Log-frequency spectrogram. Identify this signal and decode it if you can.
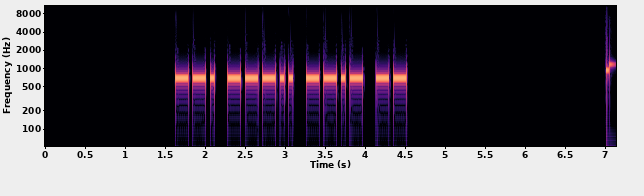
Morse code, heard as a keyed tone, about 23 wpm, 700 Hz. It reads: G8QM
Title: DXCC-100 Call Signs - 4 Characters - 22wpm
